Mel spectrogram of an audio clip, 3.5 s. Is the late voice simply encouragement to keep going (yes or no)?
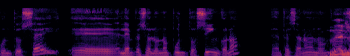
no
